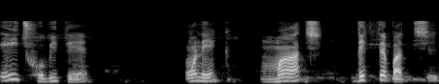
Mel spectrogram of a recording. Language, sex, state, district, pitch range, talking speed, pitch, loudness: Bengali, male, West Bengal, Kolkata, 150-225 Hz, 80 wpm, 175 Hz, -20 LUFS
